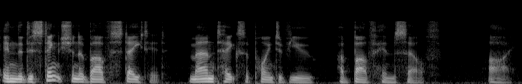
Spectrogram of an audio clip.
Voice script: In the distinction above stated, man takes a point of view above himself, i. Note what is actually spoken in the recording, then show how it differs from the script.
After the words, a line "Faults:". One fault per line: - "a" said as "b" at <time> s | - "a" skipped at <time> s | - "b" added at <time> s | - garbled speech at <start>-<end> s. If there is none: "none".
In the distinction above stated, man takes a point of view above himself, i.
Faults:
none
